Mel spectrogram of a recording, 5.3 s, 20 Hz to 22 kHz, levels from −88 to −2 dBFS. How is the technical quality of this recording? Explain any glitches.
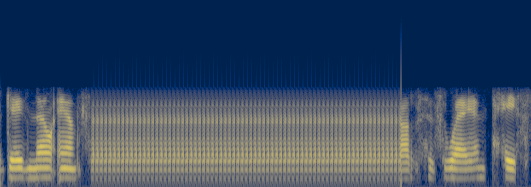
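Quality is poor: the speech sits behind a heavy AMR narrowband mobile codec throughout, a system hang loop freezes most of the middle, and a short lost-frame dropout follows.

AMR narrowband mobile codec: Across the whole clip the speech is confined to a phone band of roughly 300 Hz to 3.4 kHz, and the codec damage is heavy. The buzzy, synthetic timbre points to a low AMR-NB mode around 5.9 kbps, where a coarse vocal-tract model and very few excitation pulses stand in for the real voice. A spectrogram shows a hard ceiling near 3.4 kHz with nothing above it, and smeared, blocky harmonics below.

System hang loop: From 0.94 s to 4.01 s the same 42.67 ms fragment repeats about seventy times. The playback side stalled while the audio hardware kept cycling one ring buffer, and that loop length fits a 2048-sample buffer. The result is a rigid stutter, almost a rough drone, at about 23.4 Hz. 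On the waveform an identical block tiles end to end. On the spectrogram it shows as vertical striping and frozen, comb-like lines.

Lost AMR speech frames: At 4.12 s, for about 40 ms (two lost frames), the decoder had no valid data and extended the last good pitch and spectral settings while lowering the gain. The sound briefly warbles and sags before the speech resumes slightly rough. The waveform shows a short amplitude dip. On the spectrogram the harmonics hold flat and fade for that instant instead of moving.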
